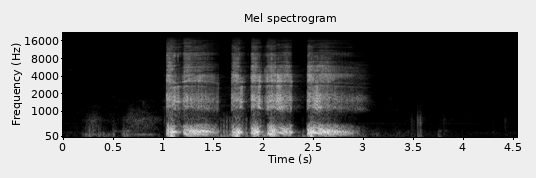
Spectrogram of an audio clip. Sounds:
Throat clearing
